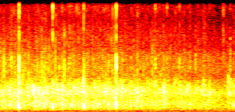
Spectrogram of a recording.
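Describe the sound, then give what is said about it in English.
A church audience claps to welcome guests at a morning service, producing a steady, even patter of many hands that stays fairly faint and unbroken throughout. “Can we just put our hands together this morning and welcome all of our guests to church today?”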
